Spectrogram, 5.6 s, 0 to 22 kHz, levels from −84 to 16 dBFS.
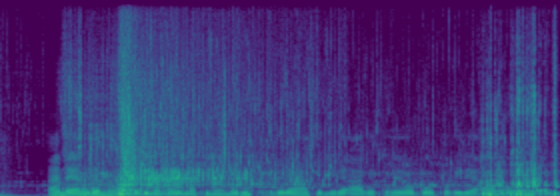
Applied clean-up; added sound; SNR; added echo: none; Toilet flush / Gurgling; -2 dB; none.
